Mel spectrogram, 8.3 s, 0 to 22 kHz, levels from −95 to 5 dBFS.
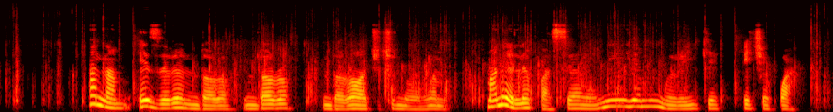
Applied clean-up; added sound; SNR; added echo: neural mask model RNNoise.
